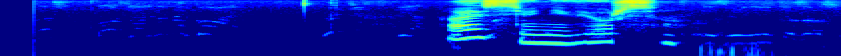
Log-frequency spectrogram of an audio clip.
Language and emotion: Russian, sad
